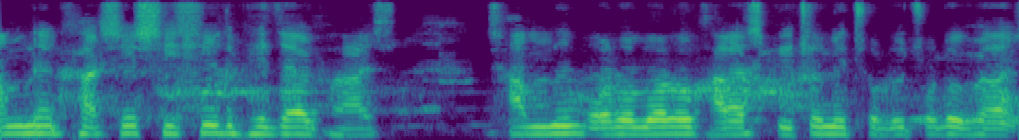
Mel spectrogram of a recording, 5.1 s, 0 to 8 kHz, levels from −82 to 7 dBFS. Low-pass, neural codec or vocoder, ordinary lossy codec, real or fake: 7.2 kHz; codec, 16 kHz in and 24 kHz out, 1.1 kbps, FireRedTTS-2 codec; Opus, 64 kbps; fake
